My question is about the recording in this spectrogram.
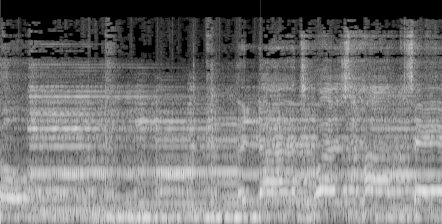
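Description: A live band playing a blues-rock song, with guitar, keyboard and drums, recorded from the audience.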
